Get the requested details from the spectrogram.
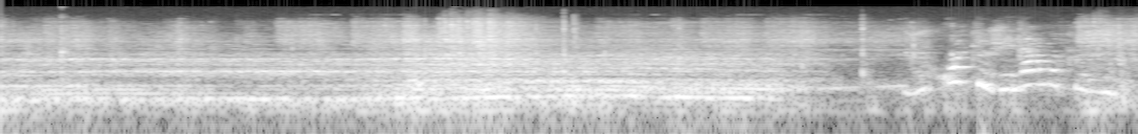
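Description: Gunfire and explosions from a video game play through a television loudspeaker.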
